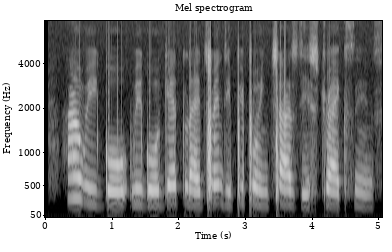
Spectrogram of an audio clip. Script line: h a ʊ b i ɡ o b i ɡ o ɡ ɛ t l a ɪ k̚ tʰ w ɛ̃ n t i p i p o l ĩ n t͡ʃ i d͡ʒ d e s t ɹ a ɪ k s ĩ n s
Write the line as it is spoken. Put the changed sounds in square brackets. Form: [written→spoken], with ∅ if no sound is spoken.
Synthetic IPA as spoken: h a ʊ [b→w] i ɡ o [b→w] i ɡ o ɡ ɛ t l a ɪ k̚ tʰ w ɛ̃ n t i p i p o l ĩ n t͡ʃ [i→a] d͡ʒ d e s t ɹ a ɪ k s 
